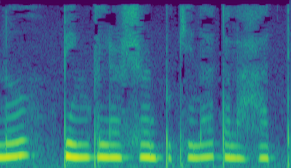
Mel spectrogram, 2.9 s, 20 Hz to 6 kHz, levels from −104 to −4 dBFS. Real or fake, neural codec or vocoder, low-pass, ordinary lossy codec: real; none; 5.4 kHz; MP3, 24 kbps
